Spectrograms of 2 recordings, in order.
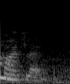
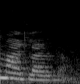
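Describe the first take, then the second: The two takes are said the same way.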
